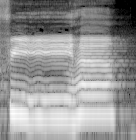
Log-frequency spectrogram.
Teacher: fi panjang dua ketukan karena ada ya mati diawali dengan kasrah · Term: mad thabi'i, mad asli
